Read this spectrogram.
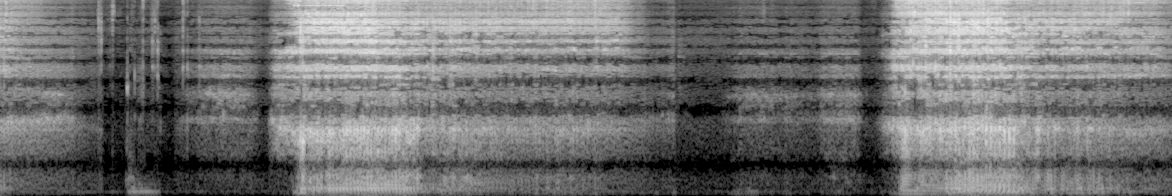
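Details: Person lying on the floor of the room, sleeping: two long, loud rasping snores about six seconds apart, with quieter breathing between them; snoring.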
